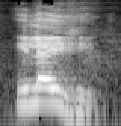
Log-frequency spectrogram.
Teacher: ইলাইহি লিনের হরফ কোনো টান নেই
